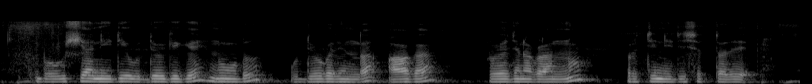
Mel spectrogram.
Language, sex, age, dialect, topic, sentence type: Kannada, male, 18-24, Dharwad Kannada, banking, statement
